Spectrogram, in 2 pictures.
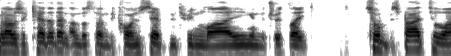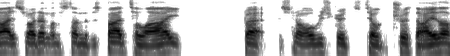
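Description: Delivered at a very fast pace, a man's fairly even intonation comes with big swings in loudness in a dry, close sound with no echo. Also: medium pitch for a man. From Scotland, Paisley. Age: 20s. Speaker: cosplayer. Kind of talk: casual chat.

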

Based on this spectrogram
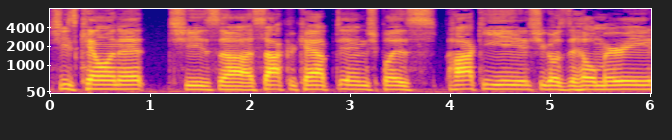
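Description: Very slow, monotone, flat speech from a man with a fairly high pitch, dry and close with no echo, on a very clean recording with a silent background. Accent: American. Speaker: podcast host. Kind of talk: casual monologue. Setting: in a car.

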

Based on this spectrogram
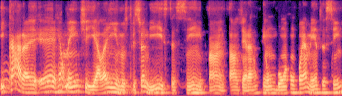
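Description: A man with a medium pitch talks at a fairly slow pace, using ordinary pitch variation and hardly pausing at all. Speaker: podcast host. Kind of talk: casual chat.

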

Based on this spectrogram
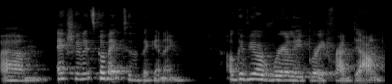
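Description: Her voice bright and sharp with vocal fry, a woman speaks in an animated tone amid audible room echo. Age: 30s. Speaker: podcast host, coach. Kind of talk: casual solo monologue. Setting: bathtub at home.

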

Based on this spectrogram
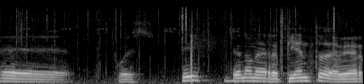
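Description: A man at a moderate pace, ordinary pitch variation, with noticeable background noise. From El Salvador. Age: 20s. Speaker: game contest winner. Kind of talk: casual interview chat.

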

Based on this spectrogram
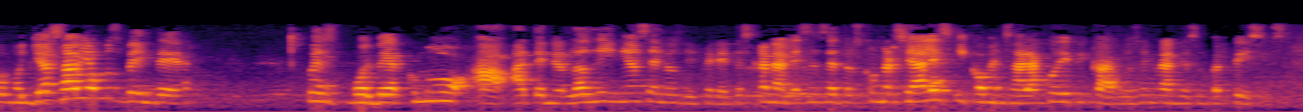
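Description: There is noticeable background noise behind a woman with a Bogotá Colombian accent. Her pace is moderate. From Colombia, Bogotá. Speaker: entrepreneur. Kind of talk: interview.

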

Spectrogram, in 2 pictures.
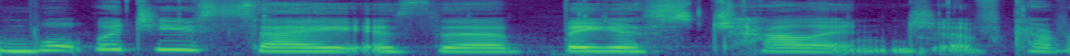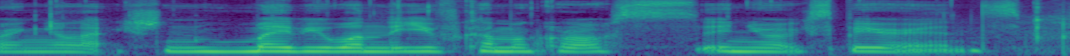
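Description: With a South Wales accent, the speech moves at a fairly quick pace with hardly any pauses. The intonation stays fairly even. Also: woman, fairly high pitch for a woman. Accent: South Wales Valleys English. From South Wales Valleys. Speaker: journalism student podcast host. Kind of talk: interview.

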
